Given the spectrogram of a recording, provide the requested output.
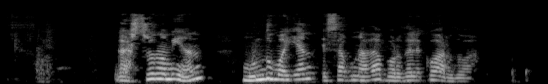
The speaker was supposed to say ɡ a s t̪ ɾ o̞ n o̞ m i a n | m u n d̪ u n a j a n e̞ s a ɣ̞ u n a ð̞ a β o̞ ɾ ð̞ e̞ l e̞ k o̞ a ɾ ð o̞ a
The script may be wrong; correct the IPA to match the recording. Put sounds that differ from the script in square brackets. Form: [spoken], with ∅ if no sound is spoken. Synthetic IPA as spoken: ɡ a s t̪ ɾ o̞ n o̞ m i a n | m u n d̪ u [m] a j a n e̞ s a ɣ̞ u n a ð̞ a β o̞ ɾ ð̞ e̞ l e̞ k o̞ a ɾ ð o̞ a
